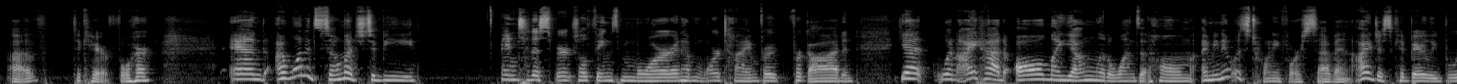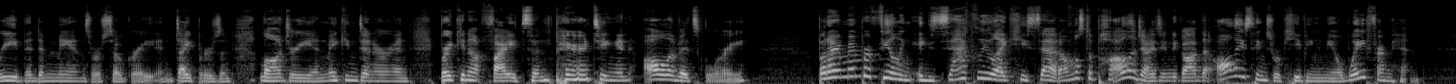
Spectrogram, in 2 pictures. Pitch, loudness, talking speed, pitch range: 185 Hz, -26 LUFS, 185 wpm, 155-230 Hz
